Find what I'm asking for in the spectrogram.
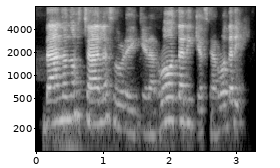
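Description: A woman speaks in a raised, projected voice. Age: 20s. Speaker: founding member of a youth service club. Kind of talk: casual interview.

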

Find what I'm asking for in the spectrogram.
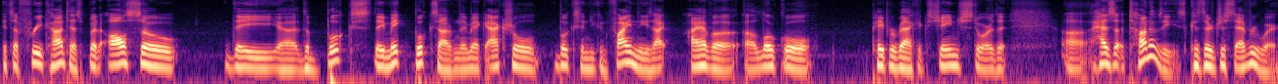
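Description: In a very clean recording over a silent background, a man has an unremarkable speaking voice at medium pitch, with ordinary pitch variation and a moderate pace. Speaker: podcast host. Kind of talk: casual chat.

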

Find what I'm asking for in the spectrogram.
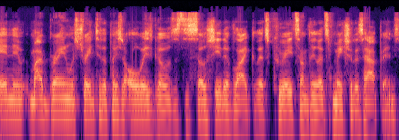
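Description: At a very fast pace, a man with a fairly low pitch talks with fairly even intonation. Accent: American. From New York. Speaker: author. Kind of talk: casual chat.

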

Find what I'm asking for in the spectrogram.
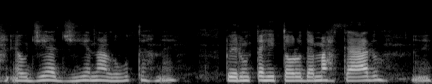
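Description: Over noticeable background noise, a woman speaks in a medium pitch. Her delivery is fairly slow and monotone, with flat intonation. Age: 50s. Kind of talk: recorded testimony.

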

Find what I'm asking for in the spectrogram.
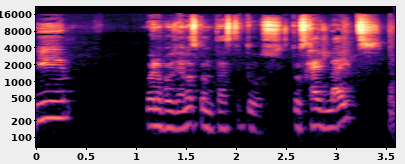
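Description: A man speaks at a fairly slow pace in a fairly high, somewhat breathy voice. He has a Mexican accent. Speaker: podcast host. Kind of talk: casual interview.

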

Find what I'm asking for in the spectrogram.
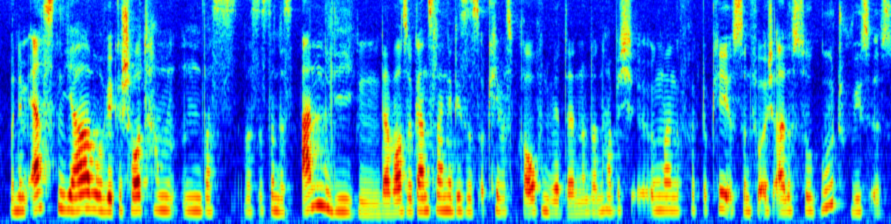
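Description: With hardly any pauses, a woman talks at a very fast pace in a dark, mellow tone, at medium pitch and with fairly even intonation. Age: 30s. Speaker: social worker at a queer youth centre. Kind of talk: interview.

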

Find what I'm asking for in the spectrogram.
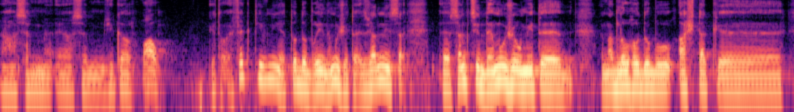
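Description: A man with a dark, mellow voice at a medium pitch speaks fairly slowly, with long, frequent pauses. His pitch varies in an ordinary way while his loudness swings widely. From Israel. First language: not Czech (speaking Czech). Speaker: security expert. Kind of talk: interview. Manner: halting.

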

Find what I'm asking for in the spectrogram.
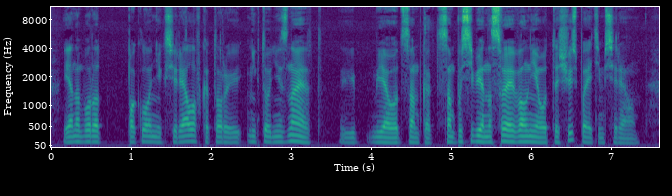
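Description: Delivery is at a moderate pace. Intonation stays monotone and flat. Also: man, medium pitch for a man. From Uzbekistan. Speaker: podcast host. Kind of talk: casual chat.

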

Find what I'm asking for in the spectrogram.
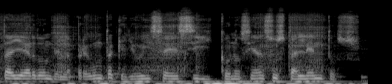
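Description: A man talks at a moderate pace with a Mexican accent. His tone is bright and sharp. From Mexico. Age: 40s. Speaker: self-development speaker and mentor. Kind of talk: interview.

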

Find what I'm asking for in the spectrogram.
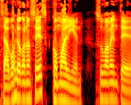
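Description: With a Rioplatense accent, a man speaks with ordinary pitch variation in a dry, close sound with no echo against a quiet background. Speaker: podcast guest. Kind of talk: casual chat. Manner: halting, many fillers.

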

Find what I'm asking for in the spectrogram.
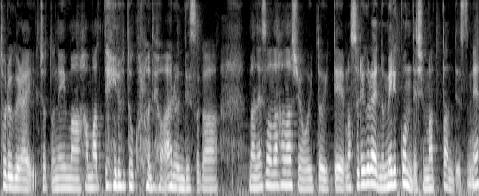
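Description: Very fast speech comes from a woman with a fairly low voice. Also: ordinary pitch variation. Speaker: podcast host. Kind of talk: solo talk podcast monologue.

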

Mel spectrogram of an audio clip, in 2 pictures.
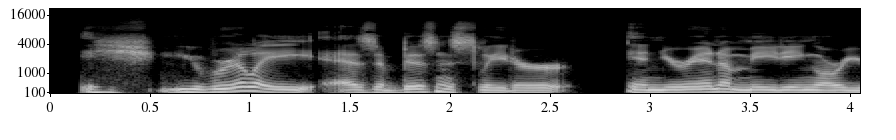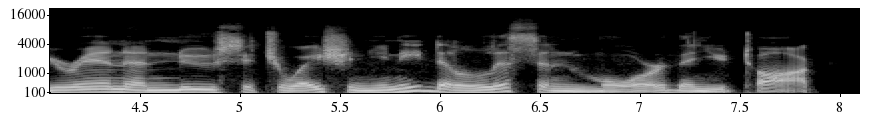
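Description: A man with an unremarkable speaking voice and an American accent. His intonation is fairly even and his pace moderate. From Florida, Polk County. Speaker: retired Air Force general, business consultant. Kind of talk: interview.

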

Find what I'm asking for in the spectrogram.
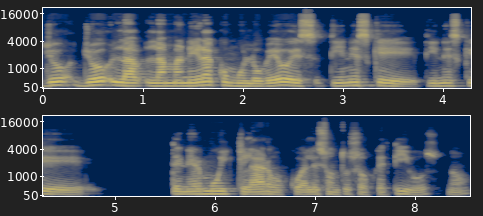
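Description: A man's very slow speech at a medium pitch with fairly even intonation, in a very clean recording with a silent background. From Mexico City. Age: 30s. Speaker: sneaker influencer and entrepreneur. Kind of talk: casual interview. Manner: halting, many repetitions and fillers.

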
